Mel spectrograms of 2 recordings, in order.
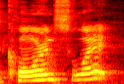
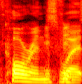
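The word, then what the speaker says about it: Corenswet: like these sty His name is Cor Sweat. Corin Corin sweat a little differently than what you're thinking but that that is how you say it.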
